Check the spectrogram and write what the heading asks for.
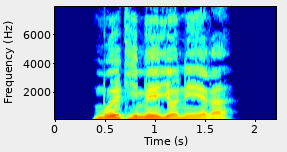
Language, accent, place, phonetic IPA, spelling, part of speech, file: German, Germany, Berlin, [ˈmʊltimɪli̯oˌnɛːʁə], Multimillionäre, noun, De-Multimillionäre.ogg
- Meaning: nominative/accusative/genitive plural of Multimillionär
